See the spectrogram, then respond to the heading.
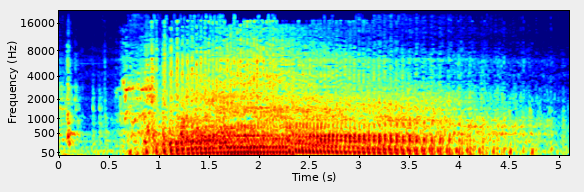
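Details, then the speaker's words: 32-year-old Honda HR214 lawnmower on full choke: pull-start catches, runs a few seconds at a fast, even beat, then dies; starts then stalls, owner suspects carburetor float bowl slow to fill, earlier suspected fuel filter. "still doing the same thing one more try yeah i think it's the carburetor because it takes a while for the float bowl to fill up and it runs very quick just a short burst"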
